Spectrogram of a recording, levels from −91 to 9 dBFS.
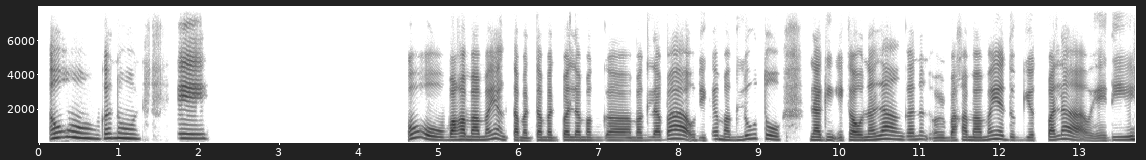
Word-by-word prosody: Oo 300 -3 +3
ganun, 280 -1 +3 0.5
eh 270 -1 +3 2.5
Oo, 230 - +1
baka 180 +3 +6
mamaya 195 +7 +1
ang 185 - -11
tamad 155 -2 -1
tamad 165 -1 -1
pala 170 -1 0
mag, 165 -1 -4
ah, 160 -1 0
maglaba 170 +10 +1
o 170 - -7
di 160 -2 -9
kaya 225 0 -5
magluto, 210 +5 -2 0.4
laging 175 -1 +1
ikaw 170 0 +3
na 180 +2 0
lang 230 0 +2
ganun, 200 +2 -4
or 160 +1 -5
baka 160 +3 -2
mamaya 175 +9 +1
dugyot 165 -3 -8
pala, 220 +6 +1
o, 155 - -9
eh, 145 +2 -6
di, 180 +3 -1
185 Hz, 130 wpm, -21 LUFS, 165-245 Hz, 2.5 s, baka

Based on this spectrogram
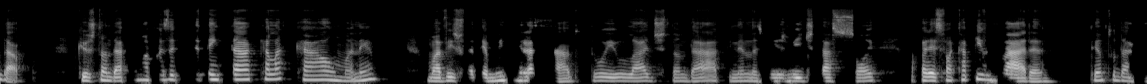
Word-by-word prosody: dava. - - 0 0.4
Porque 175 - +1
o - - +4
stand 175 +4 +1
up 165 -1 +1
é - - -12
uma 205 0 0
coisa 220 0 -2
que 205 - -21
você 225 - -10
tem 230 -1 +4
que 220 - -11
tá 230 0 +7
aquela 235 +2 0
calma, 210 -7 0
né. 220 +7 +1 0.5
Uma 155 -2 +4
vez 170 0 +1
foi 155 - -6
até 160 - -1
muito 180 +4 +3
engraçado, 180 -6 -1
tô 170 0 -2
eu 165 0 +1
lá 160 +1 0
de 160 - -7
stand 155 -1 -7 0.3
up, - - -16
né, 160 - -2
nas 155 -3 -3
minhas 155 -1 -2
meditações, 155 +1 0 0.3
aparece 180 -1 +4
uma 180 - 0
capivara 180 - +2 0.4
dentro 185 +1 -1
d'água. 170 -5 -3
175 Hz, 195 wpm, -23 LUFS, 155-210 Hz, 0.5 s, tá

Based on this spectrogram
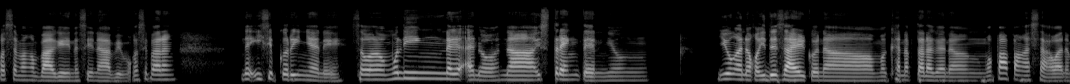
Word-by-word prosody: ako 220 - -5
sa - - -7
mga 200 -2 -7
bagay 180 -1 +2
na 175 - -10
sinabi 170 -3 -3
mo 155 - -13
kasi 210 +3 -11
parang, 225 0 +1 0.7
naisip 250 +1 -5
ko 235 - -1
rin 225 -1 -1
yan 195 -3 0
eh, 160 +1 -7
so, 230 -1 -1 0.2
muling 275 +1 -2
nag 250 -1 +3
ano, 195 -2 -2
na-strengthen 210 -2 +2
'yong, 190 0 -12 0.9
'yong 245 +2 0
ano 230 -3 +3
ko, 205 - 0
'yong 215 +2 +3
desire 205 -2 +6
ko 190 -1 -4
na, 185 - +1 0.5
maghanap 205 +3 -6
talaga 190 -2 +1
ng 175 0 -6
mapapangasawa 205 -6 -2
na 170 - -10
205 Hz, 180 wpm, -26 LUFS, 185-225 Hz, 0.9 s, desire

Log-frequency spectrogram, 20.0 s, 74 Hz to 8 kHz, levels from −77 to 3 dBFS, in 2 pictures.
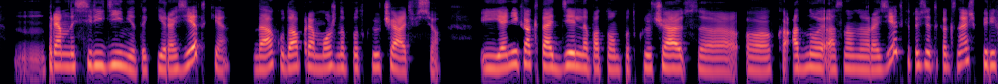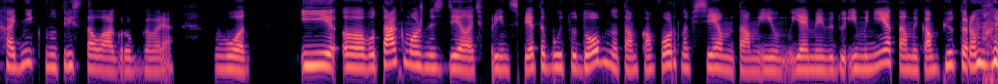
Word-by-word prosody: м, - - -17
прямо 205 -1 +5
на 200 - 0
середине 215 -4 0
такие 165 +2 -4
розетки, 185 +5 +2 0.2
да, 175 +3 +4
куда 190 -3 +2
прям 195 -1 -1
можно 190 +1 -2
подключать 185 -3 0
всё, - - -6 0.4
и 180 0 -2
они 210 +5 +4
как-то 220 -2 +3
отдельно 190 0 +3
потом 175 -1 -4
подключаются, 180 -3 0
э, 160 -2 -1
к - - -4
одной 185 +1 0
основной 175 0 -3
розетке. 185 - -1
То 215 - -6
есть, 220 - -3
это 220 +1 -3
как, 195 -2 -5
знаешь, 235 +7 0
переходник 215 +1 -2
внутри 195 +1 -3
стола, 175 -5 -1
грубо 160 0 -7
говоря. 155 +1 -6 0.4
Вот. 175 -3 0 0.5
И, 210 -2 +5
э, 185 -1 +4
вот 190 +1 -1
так 235 +2 +6
можно 210 -6 +1
сделать, 175 -3 0
в - - -29
принципе, 170 0 -3
это 185 +3 +1
будет 190 +1 -3
удобно, 190 +3 +1
там, 165 -1 -3
комфортно 185 +4 -2
всем, 180 -2 -1
там, 155 -1 -2
им 160 -1 -4
я 170 0 +2
имею 165 0 -2
в - - -5
виду, 160 -1 -5
и 170 +3 -2
мне, 185 +8 +2
там, 175 -8 -2
и 165 - -4
компьютерам, 195 +6 +2
185 Hz, 175 wpm, -22 LUFS, 170-205 Hz, 0.5 s, так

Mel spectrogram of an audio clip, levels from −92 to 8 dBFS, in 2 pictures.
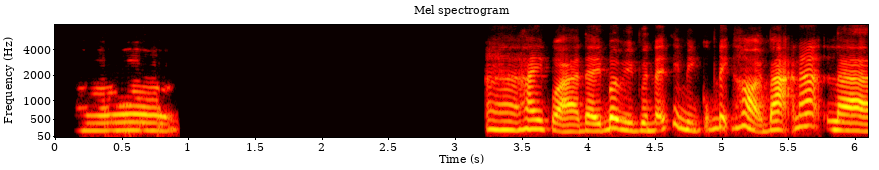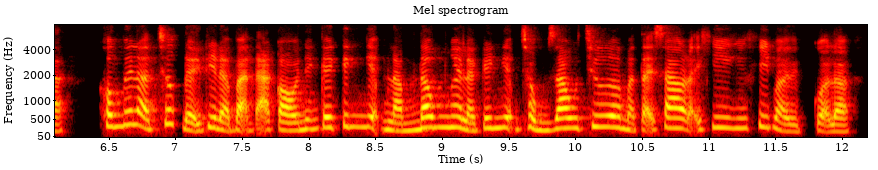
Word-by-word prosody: Ờ! 205 +1 -3 2.4
À, 225 -2 -1
hay 245 -1 +1
quá, 180 -6 +1
đấy, 190 0 +1
bởi 270 +4 +6
vì 220 -4 -2
vừa 200 0 -4
nãy 200 - -2
thì 340 - -5
mình 220 -5 -4
cũng 255 - -7
định 280 -1 -3
hỏi 315 - +2
bạn 230 +4 +3
á 325 +2 +1
là 200 -4 +3 0.2
không 310 -1 +1
biết 360 +2 -1
là 365 - +3
trước 380 -1 -4
đấy - - +1
thì 280 - 0
là - - +2
bạn - - +2
đã - - +1
có 210 -3 +3
những 245 +3 -3
cái 280 +2 +3
kinh 300 -1 -5
nghiệm 285 -4 -2
làm 200 0 0
nông, 285 +1 +4
hay 285 -2 +1
là 200 - +1
kinh 270 +6 -2
nghiệm 280 -3 -3
trồng 235 -5 -1
rau 265 +2 +4
chưa, 300 0 +1
mà 225 -7 -2
tại - - -3
sao 270 -2 +4
lại 230 - -5
khi 265 +1 -5
khi 300 - -4
mà, 180 -9 -2
gọi - - -2
là, 180 -1 0
245 Hz, 240 wpm, -23 LUFS, 205-280 Hz, 2.4 s, bởi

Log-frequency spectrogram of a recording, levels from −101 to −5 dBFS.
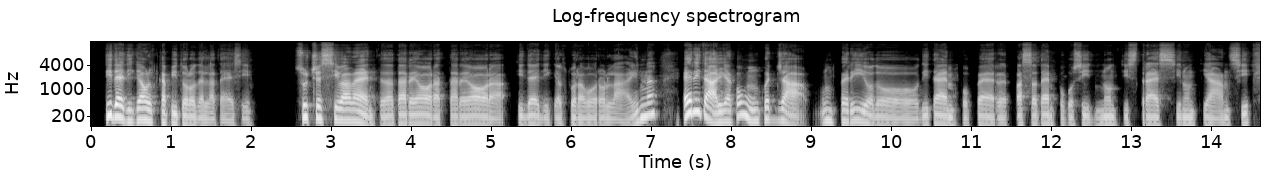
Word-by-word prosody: ti 215 - +5
dedichi 165 -8 +5
o 160 - +7
al 145 -3 +2
capitolo 115 -5 +1
della 85 -2 -3
tesi, 75 +3 -8 0.5
successivamente 150 - +3
da 100 +1 -1
tale 110 +1 +1
ora 110 -4 +1
a 95 - -3
tale 100 +1 -4
ora 95 -5 0
ti 100 - -6
dedichi 95 -4 -3
al 90 0 -6
tuo 95 - -2
lavoro 90 0 -2
online, 90 - -1 0.3
e 220 - +8
ritaglia 160 - +6
comunque, 165 -6 +1
già 130 -9 +2 0.2
un 140 0 -4
periodo 100 - -2
di 105 +2 -6
tempo 95 -5 -1
per 95 -3 -3
passatempo 105 -2 -3
così 95 +3 -6
non 95 +1 -4
ti 95 - -10
stressi, 95 +1 -3
non 95 -1 -4
ti 100 - -8
ansi, 95 +6 -4
100 Hz, 150 wpm, -23 LUFS, 95-135 Hz, 0.5 s, e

